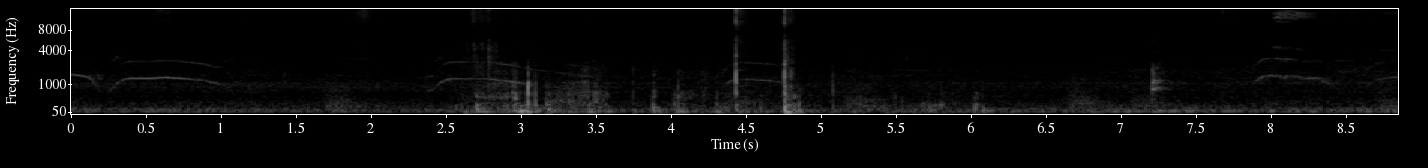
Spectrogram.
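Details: Hungry kitten babies suckling on a finger give thin, arched, rising-then-falling meows, one near the start, one midway and one at the end, with soft clicks and thumps of handling between them.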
